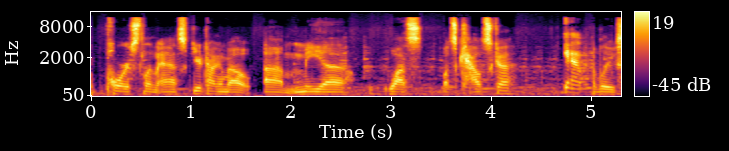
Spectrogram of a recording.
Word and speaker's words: Wasikowska: You're talking about Mia Wasikowska. Yeah, I believe is how you pronounce whatever her name is.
